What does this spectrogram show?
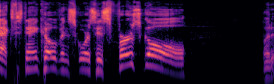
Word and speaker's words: Stankoven: It's Stank and Oven. So Stankoven is what we're going with.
